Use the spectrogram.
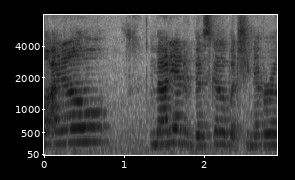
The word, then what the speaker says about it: VSCO: No, I know Maddie had a Visco, but she never like used it.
